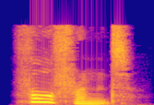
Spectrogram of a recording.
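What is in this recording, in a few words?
"forefront", British English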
